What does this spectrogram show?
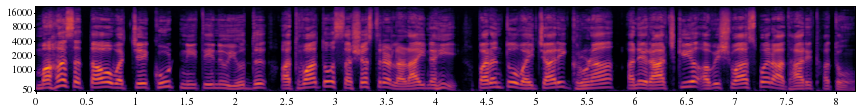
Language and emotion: Gujarati, neutral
